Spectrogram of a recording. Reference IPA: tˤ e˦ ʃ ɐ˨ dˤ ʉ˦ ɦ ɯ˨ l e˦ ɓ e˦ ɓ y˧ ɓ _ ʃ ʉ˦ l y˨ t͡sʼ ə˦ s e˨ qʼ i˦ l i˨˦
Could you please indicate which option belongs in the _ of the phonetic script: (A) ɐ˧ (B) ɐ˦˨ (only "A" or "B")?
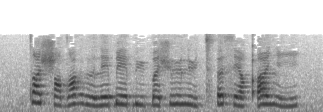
A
